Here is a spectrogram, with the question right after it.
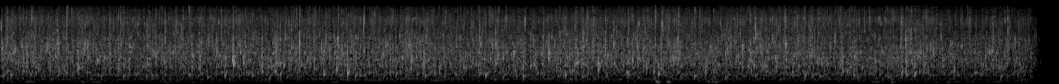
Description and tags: streamlet/stream
stream, streamlet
